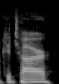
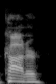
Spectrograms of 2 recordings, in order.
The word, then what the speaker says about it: Qatar: You had to get up on on Qatar or Qatar, depends how you want to pronounce I think Qatar's actually right way to say it, but either way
